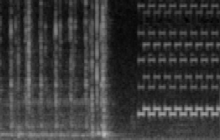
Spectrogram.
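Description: A quick burst of clicky dialing sounds as Merle, in his small suburban house, picks up the phone to call Ronnie, then a steady, loud electronic telephone ring tone starts abruptly and holds on its own with no talking.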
